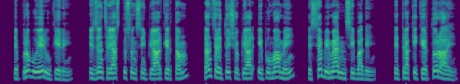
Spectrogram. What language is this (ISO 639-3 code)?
bhd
